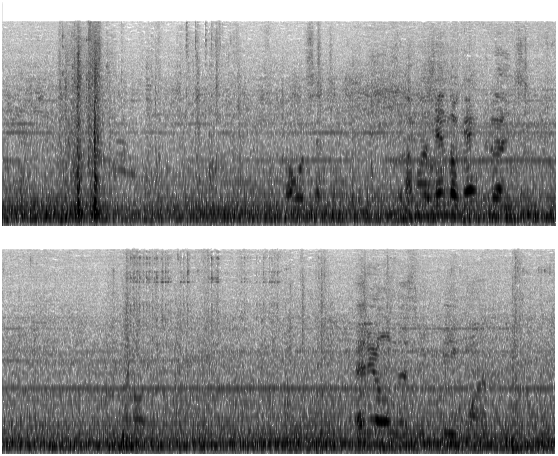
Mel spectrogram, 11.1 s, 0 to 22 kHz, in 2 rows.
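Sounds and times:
jet engines running: 0.0s - 11.0s
thin constant whine: 0.0s - 11.0s.

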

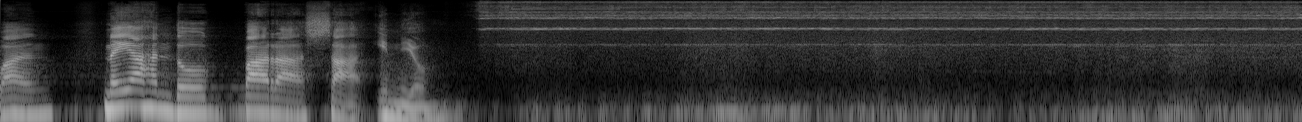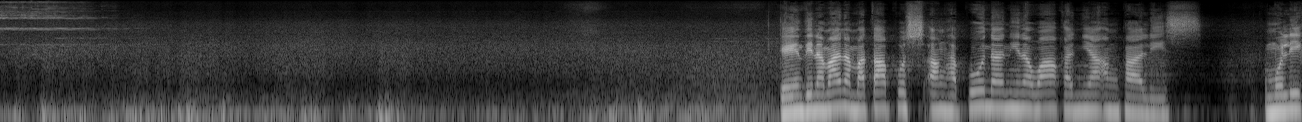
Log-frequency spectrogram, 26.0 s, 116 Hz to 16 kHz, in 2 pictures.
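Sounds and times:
high-pitched whine: 4.7s - 15.0s.

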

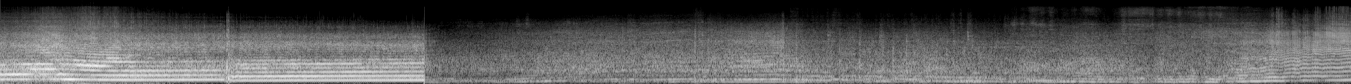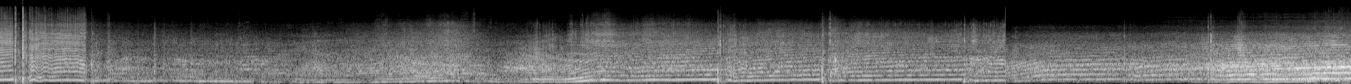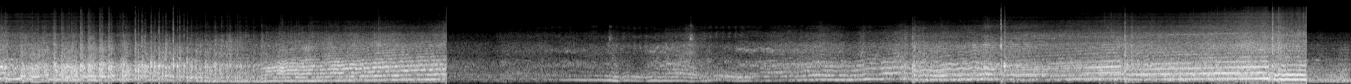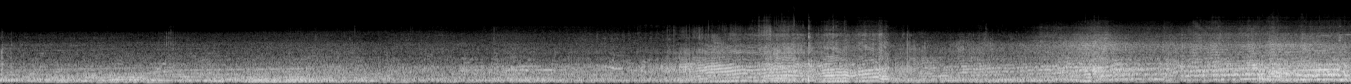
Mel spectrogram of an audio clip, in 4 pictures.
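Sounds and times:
rally car engines revving: 0.0s - 54.0s.

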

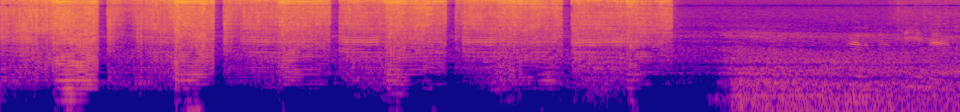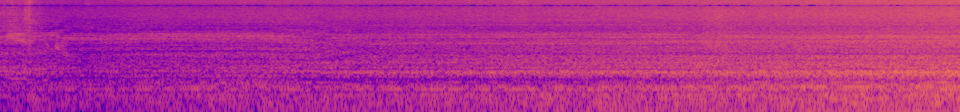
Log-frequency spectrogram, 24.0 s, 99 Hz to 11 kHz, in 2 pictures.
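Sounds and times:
laser cleaner crackling hiss: 0.0s - 8.4s
dull low background noise: 8.6s - 20.5s.

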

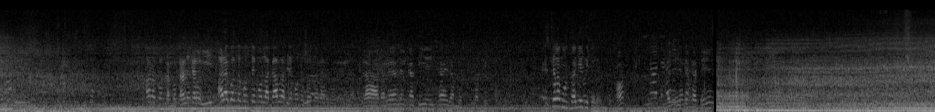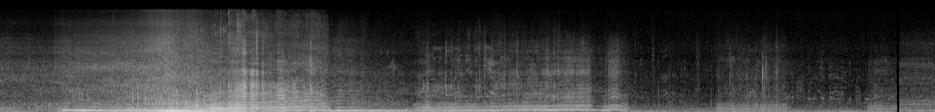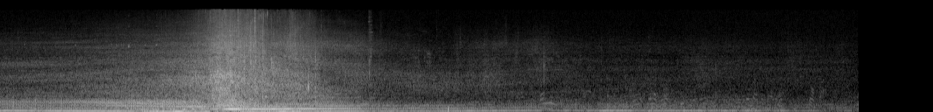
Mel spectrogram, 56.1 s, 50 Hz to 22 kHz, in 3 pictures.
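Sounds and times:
car approaching: 0.0s - 54.5s
rally car engine revving past: 14.4s - 31.4s, 32.9s - 34.9s, 36.1s - 52.1s.

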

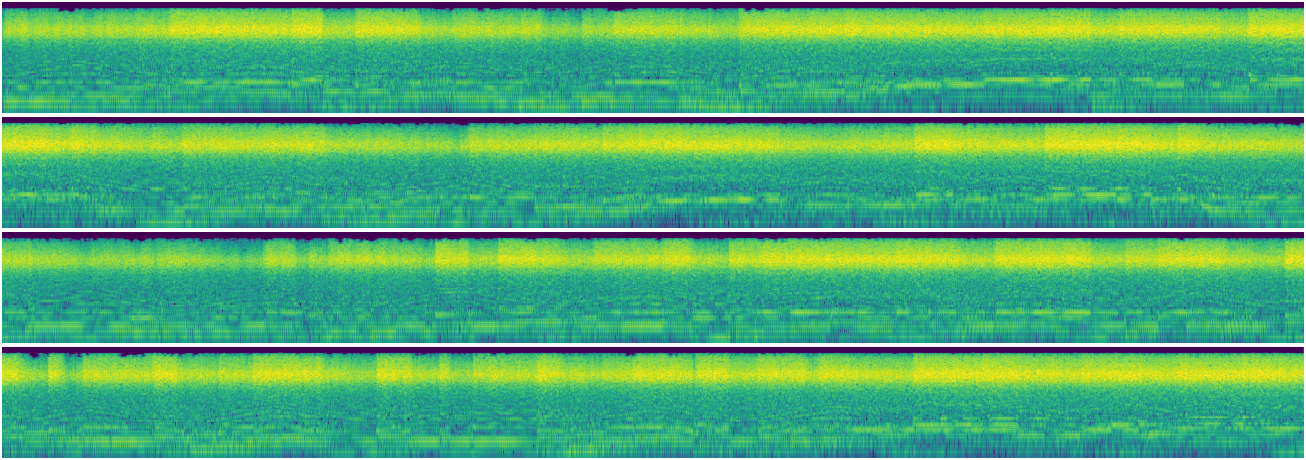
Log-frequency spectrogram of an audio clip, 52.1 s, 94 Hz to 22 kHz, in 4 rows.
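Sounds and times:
distorted electric guitar: 0.0s - 52.0s.

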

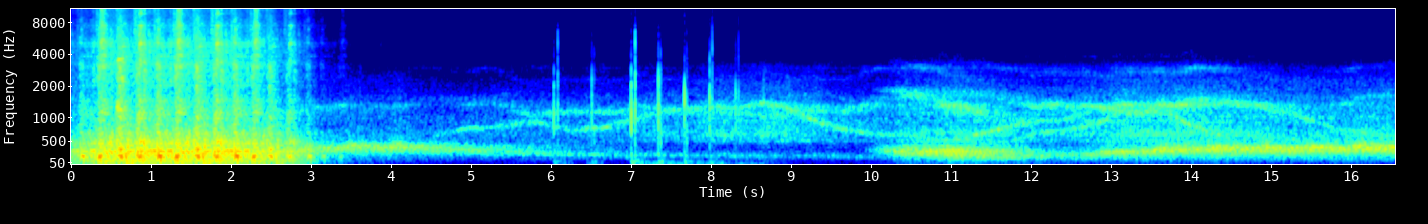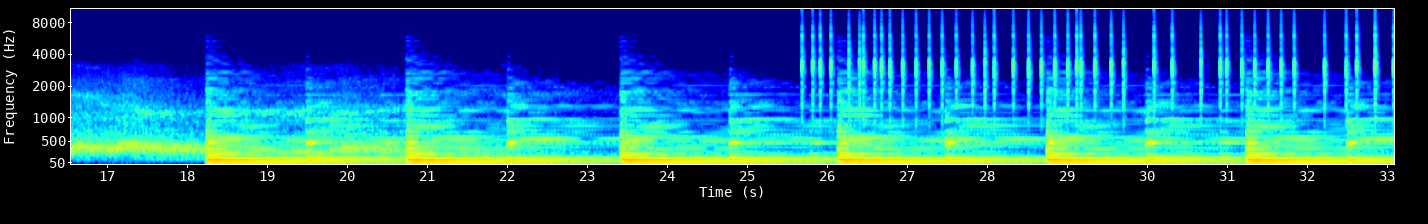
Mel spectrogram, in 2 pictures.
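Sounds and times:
train passing: 0.0s - 3.7s
sharp clicks: 6.0s - 8.8s, 25.7s - 33.0s.

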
